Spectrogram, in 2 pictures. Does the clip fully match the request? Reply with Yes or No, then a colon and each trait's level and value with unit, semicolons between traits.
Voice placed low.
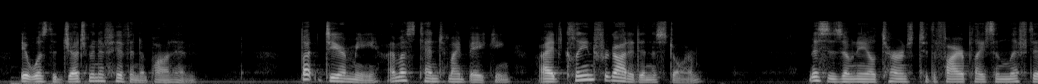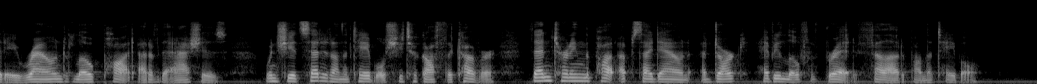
Yes: low, 125 Hz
